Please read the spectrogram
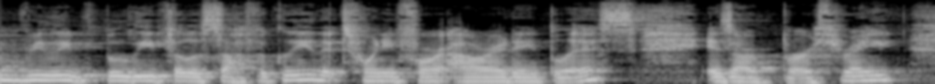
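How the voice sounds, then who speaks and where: In an animated tone, a woman talks at a fairly quick pace with ordinary pitch variation. Noticeable background noise and audible room echo are present. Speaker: meditation teacher. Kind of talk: interview. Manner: fast.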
